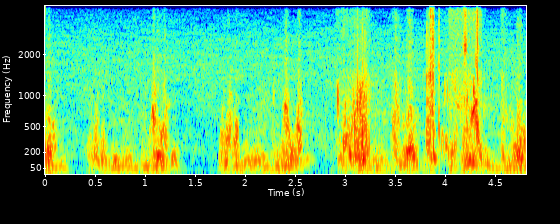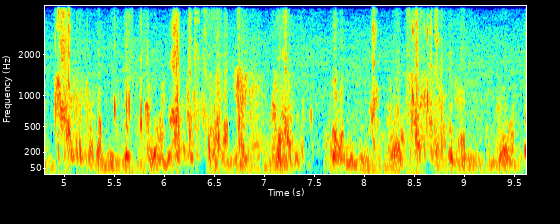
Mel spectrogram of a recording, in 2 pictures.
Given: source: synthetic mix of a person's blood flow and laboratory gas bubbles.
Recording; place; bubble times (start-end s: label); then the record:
Doppler ultrasound of blood flow; precordium
2.90-3.27 s: bubbles
3.46-3.57 s: bubbles
3.78-4.41 s: bubbles
4.55-4.62 s: bubbles
4.71-4.78 s: bubbles
4.88-5.29 s: bubbles
5.46-5.54 s: bubbles
5.59-5.70 s: bubbles
5.74-5.82 s: bubbles
6.04-6.58 s: bubbles
6.69-7.42 s: bubbles
7.45-7.50 s: bubbles
7.66-7.76 s: bubbles
8.05-8.14 s: bubbles
8.41-9.09 s: bubbles
9.58-9.63 s: bubbles
From the record:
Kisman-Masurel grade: 333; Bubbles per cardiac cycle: rolling drumbeat, 9 or more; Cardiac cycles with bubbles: 50 to 99%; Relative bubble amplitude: loud (0.450 to 0.775); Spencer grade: 3 (all of the cardiac periods contain showers or single bubble signals, but not dominating or overriding the cardiac motion signals); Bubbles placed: only in the low amplitude regions of the cardiac cycle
